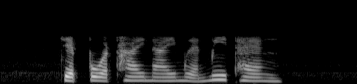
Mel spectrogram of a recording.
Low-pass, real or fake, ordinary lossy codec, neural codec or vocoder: 3.6 kHz; real; none; none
